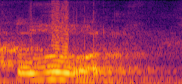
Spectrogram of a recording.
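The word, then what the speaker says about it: الطُّهور: Jadi miftahnya salat itu adalah at-tuhur, bersuci. Bukan tahur ya, at-tuhur bacanya. Kalau tahur itu nanti lain.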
